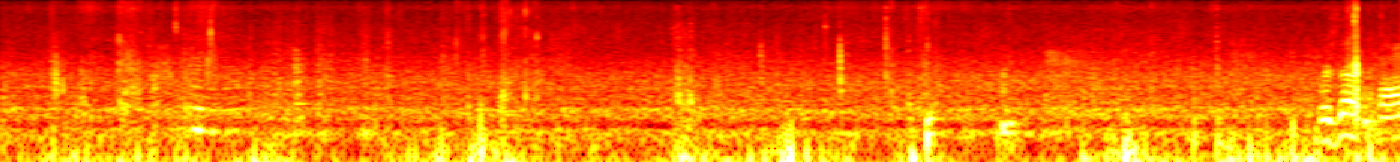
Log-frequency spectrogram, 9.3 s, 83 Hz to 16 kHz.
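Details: Bees buzzing around an opened hive near Cochrane while beekeepers inspect frames and place a pollen patty, April 27, 2018; a steady, low, rough drone throughout with faint taps and clattering from the box.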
